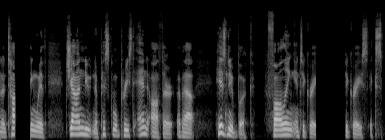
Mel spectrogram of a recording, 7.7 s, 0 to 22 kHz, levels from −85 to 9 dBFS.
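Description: Stream reconnects at 0.29 s and 6.31 s: the link drops, 304 then 585 ms of silence, and a fresh decoder resumes slightly later, then 279 ms earlier.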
